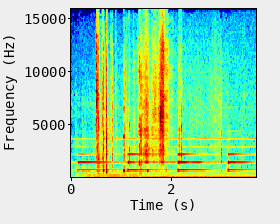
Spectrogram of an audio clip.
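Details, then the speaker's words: 2005 Kia Spectra EX sedan, 146,913 miles, airbag light on: chime beeps and clicks, then engine starts right up and settles into a quiet, steady low hum; normal start and idle. "all right as you can see started right up there"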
